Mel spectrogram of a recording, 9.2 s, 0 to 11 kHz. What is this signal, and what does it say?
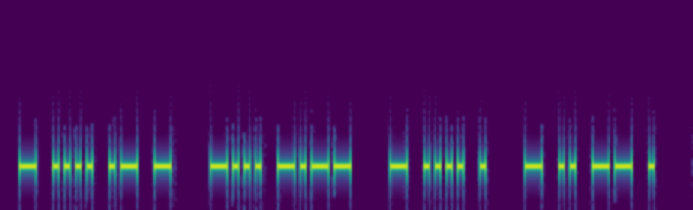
Morse code, heard as a keyed tone, about 16 wpm, 700 Hz. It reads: THAT BY THE TIME
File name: 16WPM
